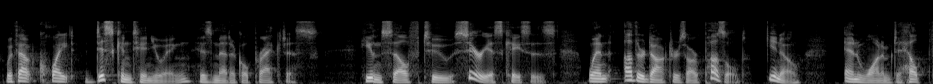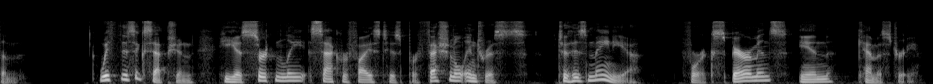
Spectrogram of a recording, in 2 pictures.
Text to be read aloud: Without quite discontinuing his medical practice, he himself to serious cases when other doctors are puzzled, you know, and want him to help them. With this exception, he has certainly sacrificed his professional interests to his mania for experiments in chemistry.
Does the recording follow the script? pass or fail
pass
